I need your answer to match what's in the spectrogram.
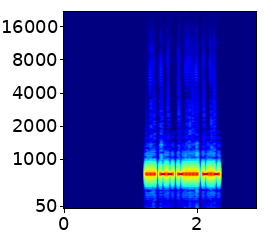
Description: Morse code, heard as a keyed tone, about 46 wpm, 700 Hz. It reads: SM6K
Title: DXCC-100 Call Signs - 4 Characters - 45wpm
